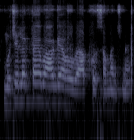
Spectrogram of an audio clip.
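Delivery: usual speaking voice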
